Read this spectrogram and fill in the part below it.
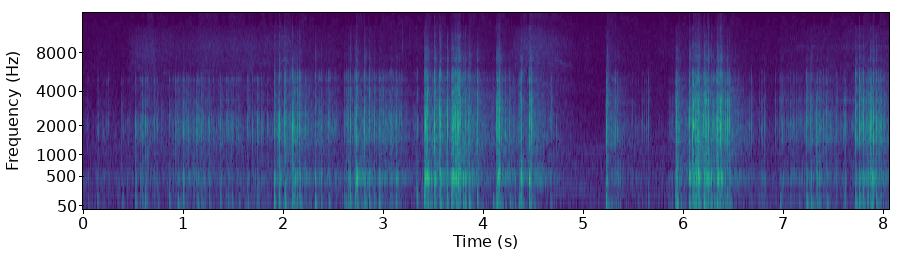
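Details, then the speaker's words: Pioneer SX-727 AM/FM receiver (probably early-mid 1970s), left channel preamp out fed by RCA into a signal tracer: irregular bursts of popping and crackling static over a quiet floor, silent with jumpers pulled; fault confirmed in the preamp. "so that pretty much lets us know we're definitely in the preamp on this one"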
